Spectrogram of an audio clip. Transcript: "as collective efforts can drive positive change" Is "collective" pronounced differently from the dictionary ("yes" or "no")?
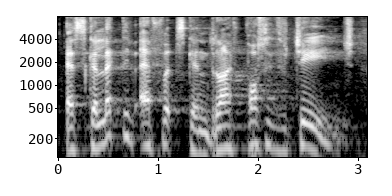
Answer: no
